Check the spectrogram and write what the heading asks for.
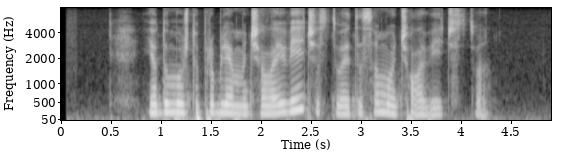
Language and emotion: Russian, neutral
